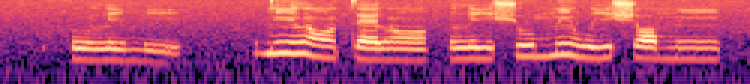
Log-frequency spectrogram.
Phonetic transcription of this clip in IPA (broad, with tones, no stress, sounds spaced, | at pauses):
h u˨ l i˨ m i˨ | d ĩ˦ l ɔ̃˧ t ɛ˧ l ɔ̃˧ | l i˧ ʃ u˦ m ĩ˦˨ w i˨˦ ʃ ɔ˧ m ĩ˧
